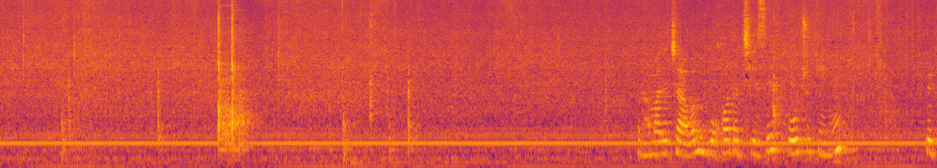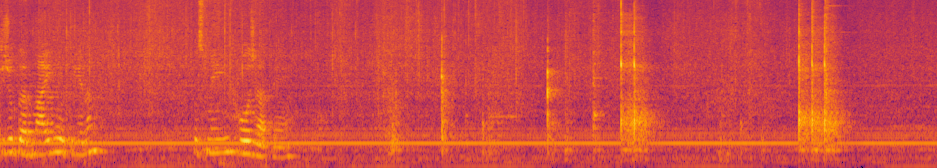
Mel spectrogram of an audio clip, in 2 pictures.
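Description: A spatula scrapes and clinks against a metal pan.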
